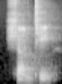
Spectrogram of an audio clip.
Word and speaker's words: Shanti: her name is pronounced Shanti or Shantae? Shanti. Shanti.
